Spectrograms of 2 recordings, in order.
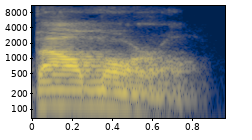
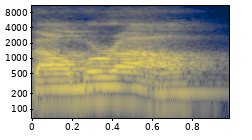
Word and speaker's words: Balmoral: Laurel Balmoral. Not Balmoral, Balmoral, because it rhymes with laurel.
